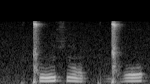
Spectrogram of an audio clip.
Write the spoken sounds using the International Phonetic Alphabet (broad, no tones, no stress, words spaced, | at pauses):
ǁũçõ | ɡ͡ǁo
